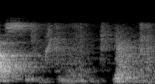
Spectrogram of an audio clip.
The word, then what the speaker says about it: us: Pero luego del verbo está el us, una U y una S, pero que se pronuncia as, como los completos as, tal cual, as.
